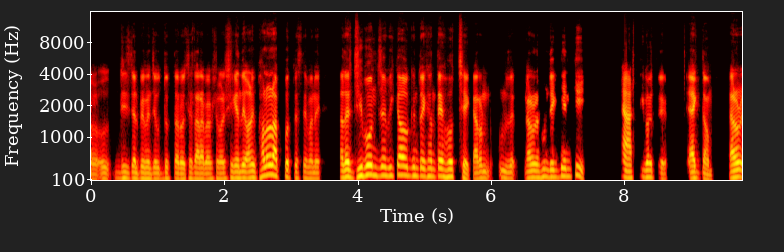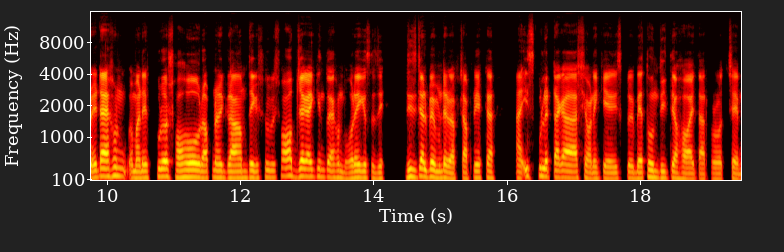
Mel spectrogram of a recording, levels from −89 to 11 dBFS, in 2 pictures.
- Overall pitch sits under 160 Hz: Yes, medium, 140 Hz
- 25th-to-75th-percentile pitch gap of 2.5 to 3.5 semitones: No, average, 3.9 semitones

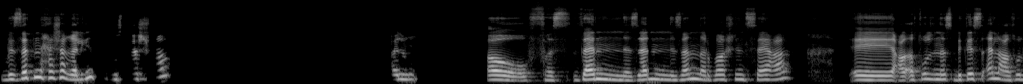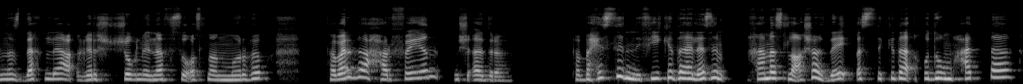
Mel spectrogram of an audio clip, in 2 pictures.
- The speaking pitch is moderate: No, high, 230 Hz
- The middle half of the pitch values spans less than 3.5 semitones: No, average, 3.8 semitones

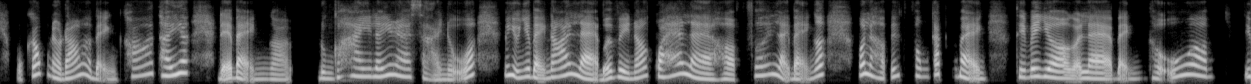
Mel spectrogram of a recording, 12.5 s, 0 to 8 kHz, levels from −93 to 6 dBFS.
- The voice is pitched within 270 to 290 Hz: Yes, very high, 275 Hz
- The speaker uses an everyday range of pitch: No, wide, 6.1 semitones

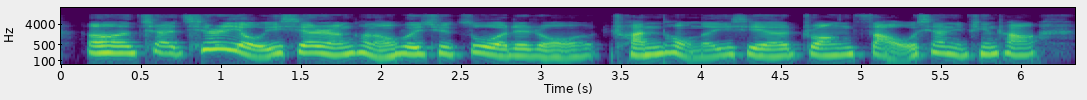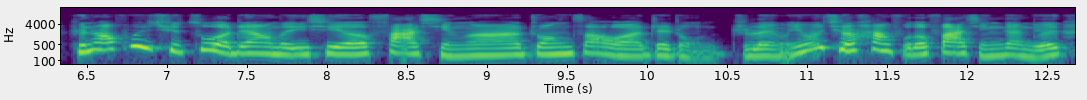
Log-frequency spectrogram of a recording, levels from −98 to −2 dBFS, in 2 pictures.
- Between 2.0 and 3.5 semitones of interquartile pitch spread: No, average, 4.1 semitones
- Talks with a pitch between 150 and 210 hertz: Yes, high, 195 Hz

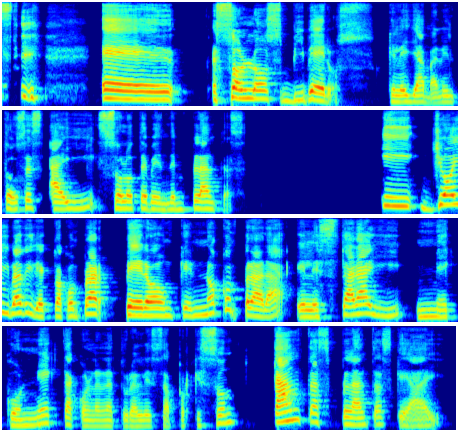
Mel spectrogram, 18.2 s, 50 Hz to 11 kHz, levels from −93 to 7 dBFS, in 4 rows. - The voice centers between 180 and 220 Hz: Yes, high, 190 Hz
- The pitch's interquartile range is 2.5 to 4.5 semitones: No, wide, 5.6 semitones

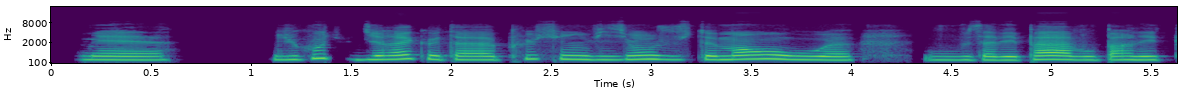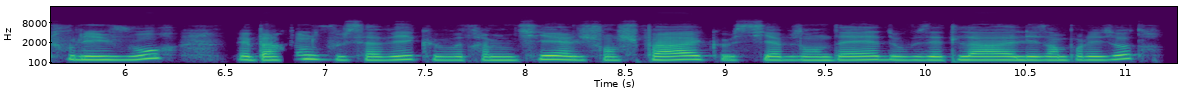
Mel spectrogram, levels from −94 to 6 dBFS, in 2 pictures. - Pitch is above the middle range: Yes, high, 220 Hz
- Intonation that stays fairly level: Yes, narrow, 2.3 semitones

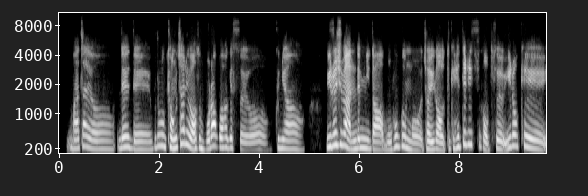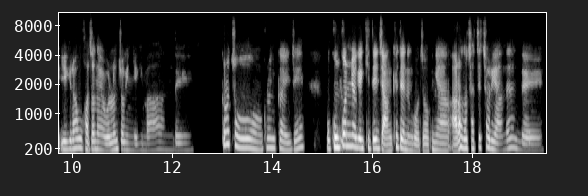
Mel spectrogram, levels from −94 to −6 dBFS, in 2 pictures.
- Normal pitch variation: Yes, average, 4.3 semitones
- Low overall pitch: No, high, 195 Hz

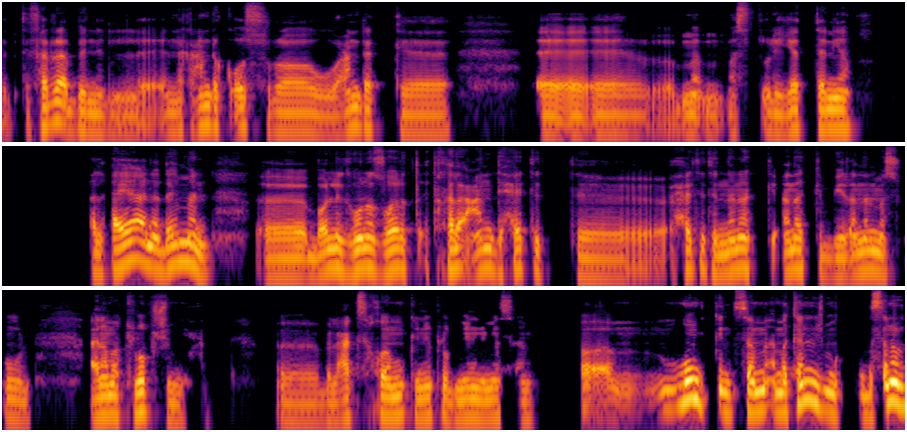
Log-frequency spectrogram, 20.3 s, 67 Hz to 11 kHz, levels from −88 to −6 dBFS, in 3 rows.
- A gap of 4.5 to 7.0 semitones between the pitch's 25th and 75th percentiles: Yes, average, 5.1 semitones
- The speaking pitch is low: Yes, low, 110 Hz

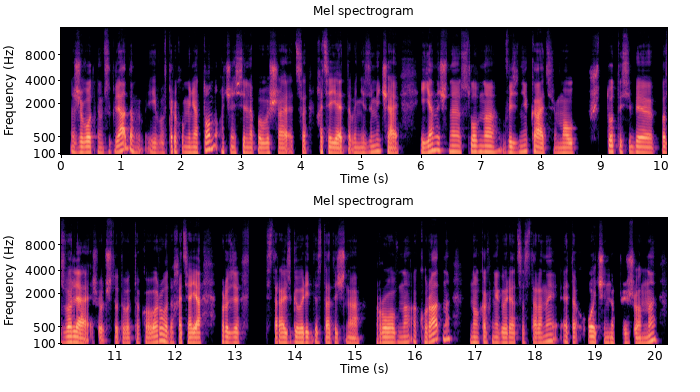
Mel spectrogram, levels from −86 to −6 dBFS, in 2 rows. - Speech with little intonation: Yes, narrow, 2.2 semitones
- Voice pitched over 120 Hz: No, low, 115 Hz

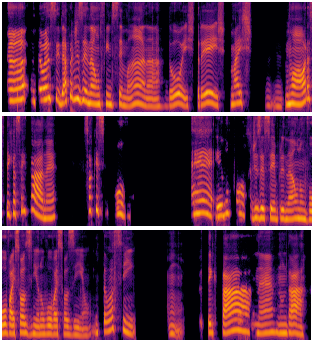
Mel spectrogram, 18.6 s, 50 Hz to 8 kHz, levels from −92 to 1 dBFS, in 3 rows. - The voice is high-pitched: Yes, high, 205 Hz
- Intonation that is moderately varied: No, wide, 6.8 semitones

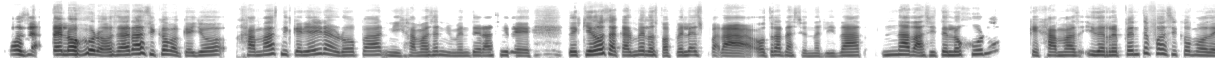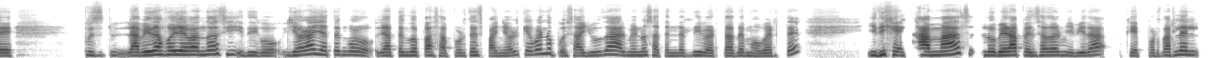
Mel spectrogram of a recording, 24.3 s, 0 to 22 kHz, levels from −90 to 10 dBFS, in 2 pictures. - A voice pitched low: No, high, 225 Hz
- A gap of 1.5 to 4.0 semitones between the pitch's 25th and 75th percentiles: Yes, average, 3.7 semitones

